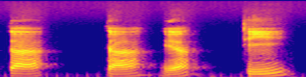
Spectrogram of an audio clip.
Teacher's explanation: punggung ujung lidah pada posisi pangkal dua gigi seri atas · huruf ta sifatnya adalah mengeluarkan hams, yang mengeluarkan aliran udara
